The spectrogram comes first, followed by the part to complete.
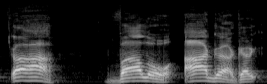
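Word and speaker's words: Valoaga: Got those vowels together, you pronounce them both. Valo. Long, Aga, short, Valo, Aga.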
